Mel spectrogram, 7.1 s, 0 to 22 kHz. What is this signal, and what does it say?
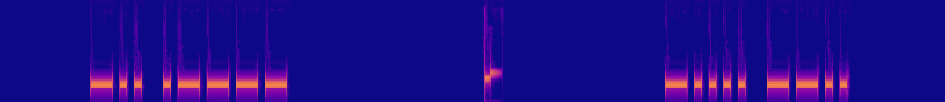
Morse code, heard as a keyed tone, about 22 wpm, 700 Hz. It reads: D1 6Z
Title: Single-Letter Single-Number 22wpm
